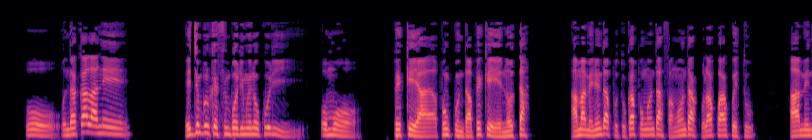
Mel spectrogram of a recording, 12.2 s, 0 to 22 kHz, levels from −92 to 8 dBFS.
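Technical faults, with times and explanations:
Throughout, low-bitrate audio saved at a high bitrate: the speech has no content above 11.5 kHz, and its upper range sounds dull. The file is likely a low-bitrate AAC encode, consistent with about 32 kbit/s, re-saved as high-bitrate MP3, so the second encoding cannot restore what the first discarded. On a spectrogram, a hard flat ceiling sits at 11.5 kHz.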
